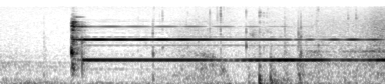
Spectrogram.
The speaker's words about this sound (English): Bells! Yeah, there's a bell. We got... Oh, so much technology! We got stuff. It's a bell app. A bell app.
